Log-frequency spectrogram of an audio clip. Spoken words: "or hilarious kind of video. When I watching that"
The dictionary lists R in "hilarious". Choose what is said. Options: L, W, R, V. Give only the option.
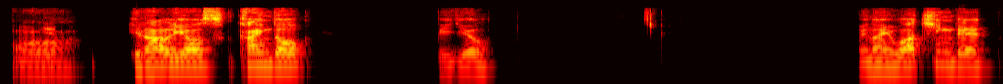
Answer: L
